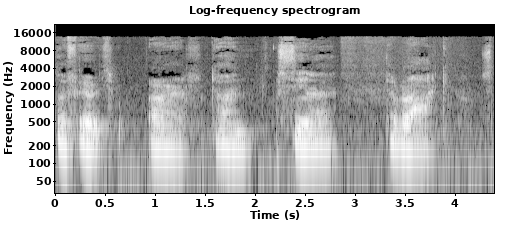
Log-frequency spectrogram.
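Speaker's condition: Down syndrome; extra chromosome, some lung disease, replaced pulmonary valve, ventricular tachycardia, defibrillator, age 41; recovered from COVID-19 after trip to Brigham and Women's Hospital, exercising again

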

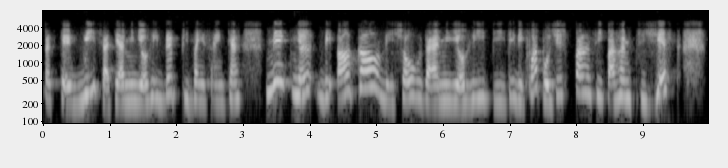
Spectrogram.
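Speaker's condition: Hearing loss, cochlear implant; hard of hearing, cochlear implant surgery at age four; uses interpreters and special education support, relies on lip reading, masks hinder understanding

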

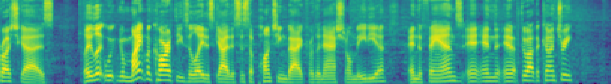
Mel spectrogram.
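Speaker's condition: No condition

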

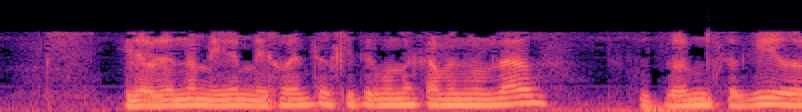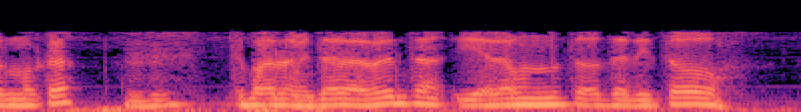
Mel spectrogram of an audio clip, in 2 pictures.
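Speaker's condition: Parkinson's disease; past stooped posture, marked loss of physical strength; voice sometimes trembles, sometimes understood, sometimes not understood at all

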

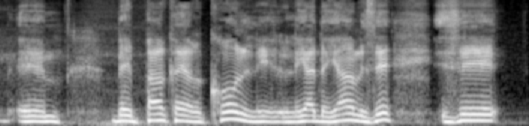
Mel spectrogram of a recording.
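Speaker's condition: Aphasia; completed rehabilitation at Beit Loewenstein, considered outstanding graduate; writing and speaking both a struggle

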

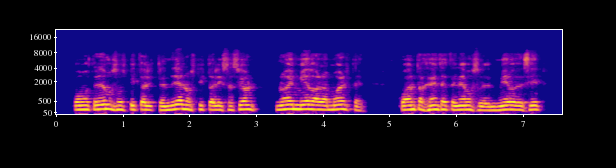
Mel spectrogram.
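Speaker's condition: Parkinson's disease; balance

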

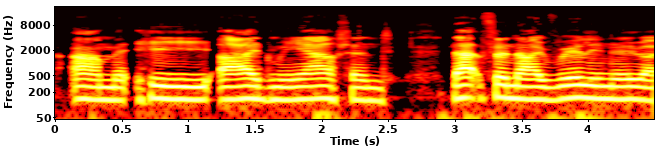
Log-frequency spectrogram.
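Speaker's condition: Cerebral palsy; diagnosed at 12 months

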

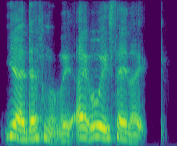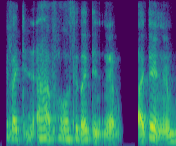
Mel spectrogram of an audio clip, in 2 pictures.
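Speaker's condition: Quadriplegic cerebral palsy; present from birth, muscles move uncontrollably

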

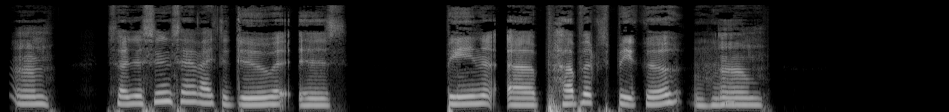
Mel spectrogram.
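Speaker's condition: Down syndrome; age 24

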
